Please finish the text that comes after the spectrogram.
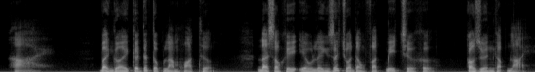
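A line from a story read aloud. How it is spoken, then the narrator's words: Sighing softly. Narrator (Vietnamese): Nam nhân tóc bạc khẽ thở dài, nói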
